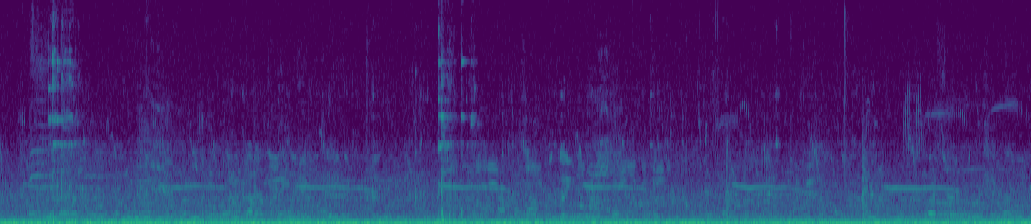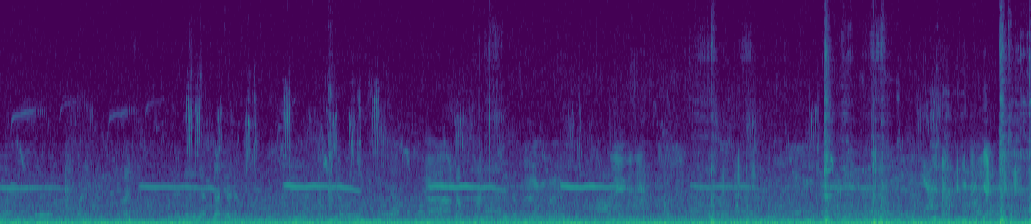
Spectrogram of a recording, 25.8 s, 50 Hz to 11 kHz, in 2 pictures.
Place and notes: urk: staverse kade - the city, the country & me: beach opposite industrial harbour
evening ambience
the city, the country & me: june 11, 2013
Urk, The Netherlands, 11 June 2013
